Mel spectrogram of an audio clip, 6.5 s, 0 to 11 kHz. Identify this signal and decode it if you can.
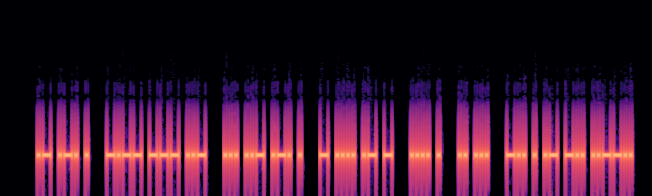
Morse code, heard as a keyed tone, about 44 wpm, 700 Hz. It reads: ARE YOU SURE THAT HE IS DEAD?
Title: Sentences from Top 1500 Words 45wpm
